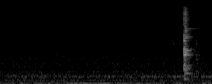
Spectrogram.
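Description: Small screwdriver adjusting the voltage trimmer of a switching power supply: faint room tone, with one short, sharp click near the end as the tool touches the unit.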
